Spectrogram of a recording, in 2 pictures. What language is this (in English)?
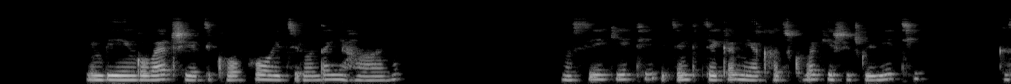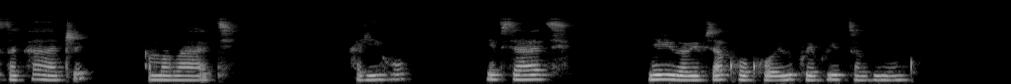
Rundi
